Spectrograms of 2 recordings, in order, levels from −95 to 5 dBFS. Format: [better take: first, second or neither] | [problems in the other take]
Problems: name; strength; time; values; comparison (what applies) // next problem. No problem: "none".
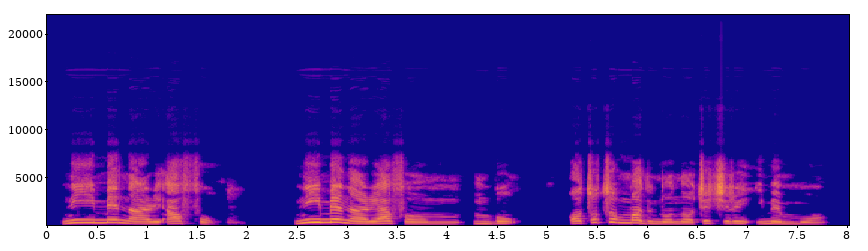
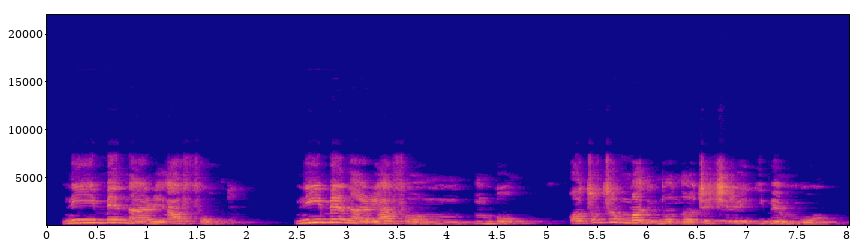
first | room echo; dies away in 0.6 s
